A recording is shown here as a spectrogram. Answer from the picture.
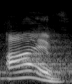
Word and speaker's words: I've: So in writing, we must write it as I have, but in speaking, I've.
